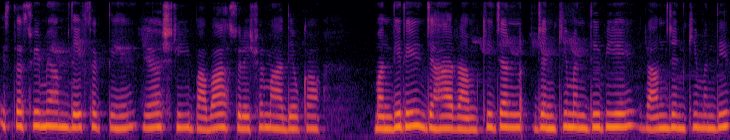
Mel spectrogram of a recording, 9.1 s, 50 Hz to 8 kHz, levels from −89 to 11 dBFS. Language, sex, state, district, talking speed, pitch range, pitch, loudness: Hindi, female, Bihar, Saharsa, 165 wpm, 225-245 Hz, 240 Hz, -25 LUFS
